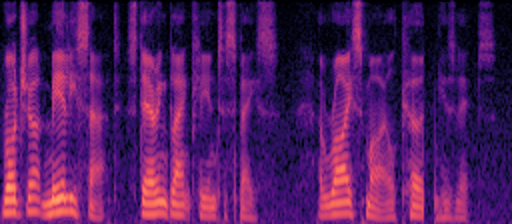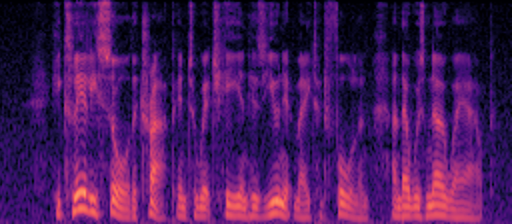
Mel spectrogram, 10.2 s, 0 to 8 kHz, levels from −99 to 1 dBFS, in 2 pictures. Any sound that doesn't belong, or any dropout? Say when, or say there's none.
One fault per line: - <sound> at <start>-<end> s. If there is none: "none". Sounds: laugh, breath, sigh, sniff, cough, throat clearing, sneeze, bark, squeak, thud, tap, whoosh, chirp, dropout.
- dropout at 4.2-4.3 s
